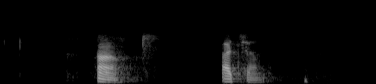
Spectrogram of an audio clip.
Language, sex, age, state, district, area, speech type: Santali, male, 18-30, West Bengal, Bankura, rural, conversation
